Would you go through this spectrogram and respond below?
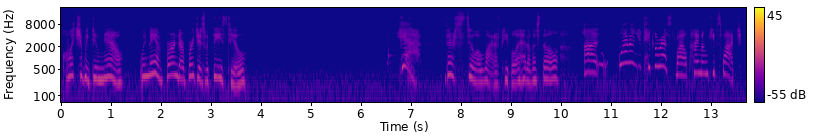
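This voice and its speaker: A woman's voice: high voice, normal speed. A woman voicing a small, childlike female fairy companion in an anime game, plucky, blunt and wary. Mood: concerned. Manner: refers to self in third person, plucky and expressive.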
